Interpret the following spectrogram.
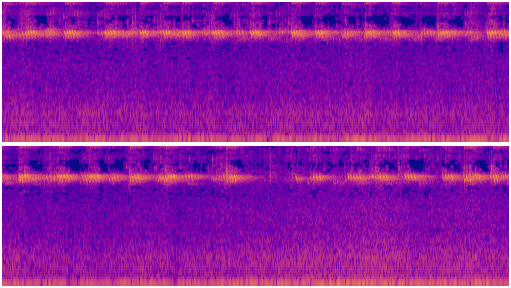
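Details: Crickets recorded as a nature sound for relaxation and sleep: dense, steady high-pitched trilled chirping in pulsed bursts, several insects overlapping, over a low rumbling background hum.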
